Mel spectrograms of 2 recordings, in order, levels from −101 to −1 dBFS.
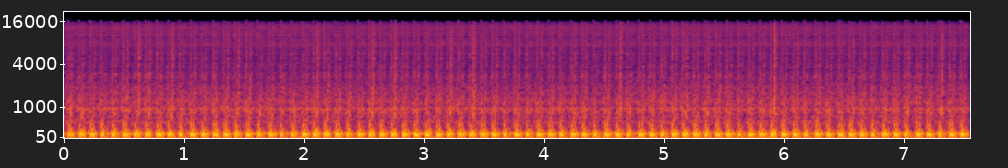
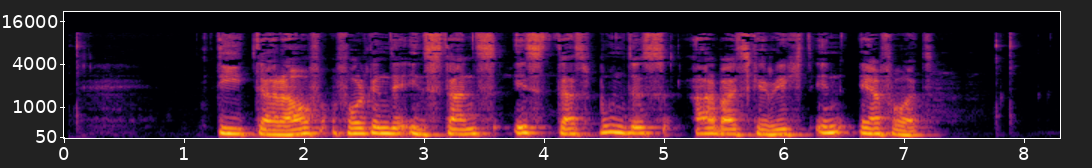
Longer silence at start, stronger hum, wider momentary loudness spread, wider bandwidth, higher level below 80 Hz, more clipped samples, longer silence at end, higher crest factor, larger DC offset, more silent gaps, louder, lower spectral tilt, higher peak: second, 0 s vs 1.3 s; neither; second, 1 LU vs 7 LU; first, 16.5 kHz vs 11.5 kHz; first, -32 dBFS vs -62 dBFS; neither; second, 0 s vs 1.1 s; second, 8 dB vs 16 dB; first, 0.3% vs under 0.1%; neither; first, -20 LUFS vs -23 LUFS; about the same, -7.5 dB/octave vs -6.5 dB/octave; about the same, -10 dBFS vs -8 dBFS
